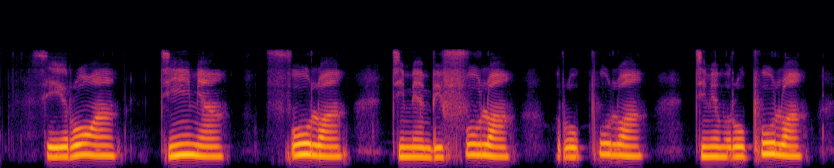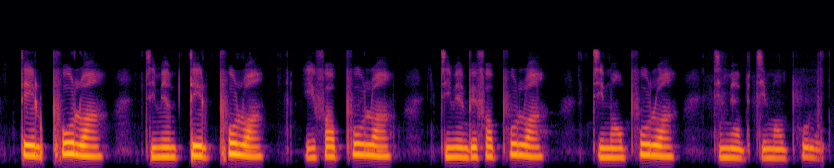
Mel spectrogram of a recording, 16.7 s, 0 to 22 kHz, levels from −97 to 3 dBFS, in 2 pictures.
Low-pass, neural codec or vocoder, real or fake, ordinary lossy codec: 7.2 kHz; none; real; none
